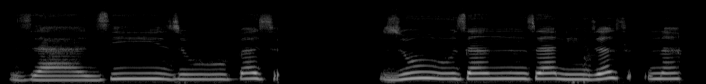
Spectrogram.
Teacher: dikeluarkan dengan ujung lisan kita hampir di atas gigi seri bagian bawah diucapkan dengan mengalir suara tanpa diiringi dengan udara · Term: huruf dza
